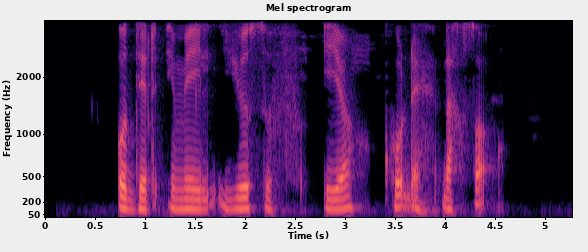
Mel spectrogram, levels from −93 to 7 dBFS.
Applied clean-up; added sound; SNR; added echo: none; none; none; none.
